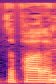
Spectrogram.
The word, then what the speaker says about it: Zapata: Zapata.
